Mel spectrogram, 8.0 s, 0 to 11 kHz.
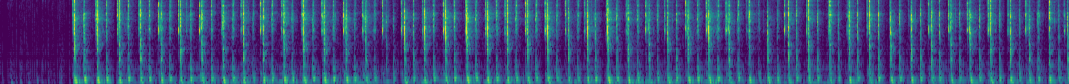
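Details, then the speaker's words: Novelkeys NK87 Entry Edition keyboard, polycarbonate plate, lubed Gateron KS9 switches, NicePBT keycaps, stock stabilizers replaced with lubed Durock V2: steady typing about three strokes a second, crisp even clacks, no wire rattle; quiet stabilizers. "okay we have all the stabs in place and this is going to sound so much better so much better i hope yes that definitely sounds better"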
